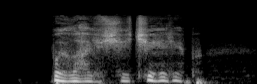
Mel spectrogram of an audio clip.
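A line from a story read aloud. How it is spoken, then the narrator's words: Nervous crowd murmur. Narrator (Russian): Прокатился судорожный шепоток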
